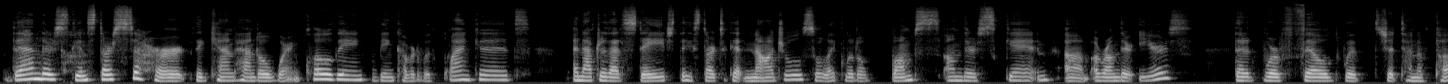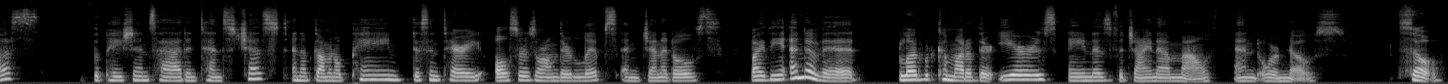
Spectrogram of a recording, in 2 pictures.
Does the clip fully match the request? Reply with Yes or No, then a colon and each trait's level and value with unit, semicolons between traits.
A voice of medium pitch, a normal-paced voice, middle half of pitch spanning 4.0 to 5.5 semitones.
Yes: medium, 175 Hz; average, 160 wpm; average, 4.3 semitones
